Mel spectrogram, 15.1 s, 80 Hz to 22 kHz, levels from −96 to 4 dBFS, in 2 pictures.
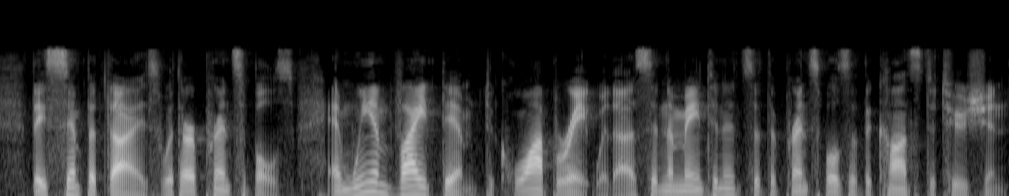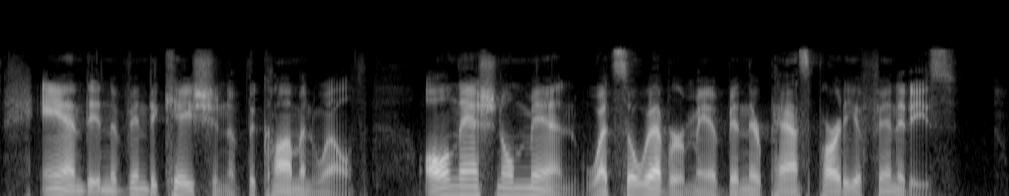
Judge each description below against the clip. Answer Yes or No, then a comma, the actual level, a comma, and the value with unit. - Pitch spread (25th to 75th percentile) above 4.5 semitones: Yes, wide, 5.5 semitones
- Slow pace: No, average, 160 wpm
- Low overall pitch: Yes, low, 105 Hz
